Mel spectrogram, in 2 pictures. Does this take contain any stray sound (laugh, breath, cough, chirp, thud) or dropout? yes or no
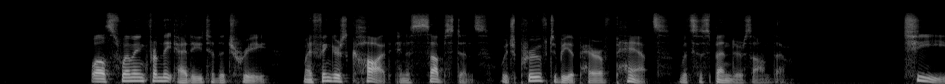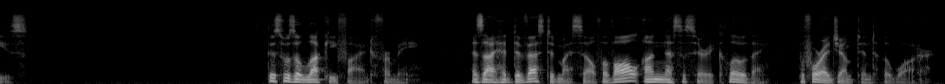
no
